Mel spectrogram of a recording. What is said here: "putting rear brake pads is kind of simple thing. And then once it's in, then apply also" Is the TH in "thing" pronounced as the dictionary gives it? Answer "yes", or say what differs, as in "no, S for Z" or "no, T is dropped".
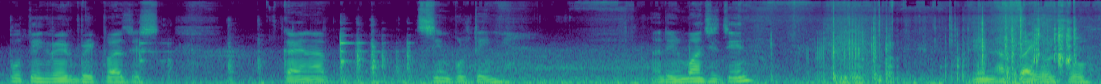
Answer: no, T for TH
